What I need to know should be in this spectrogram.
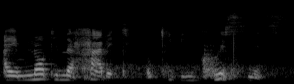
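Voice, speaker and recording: Woman as husky, dour businessman. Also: medium pitch, normal speed, darkish tone, close to an everyday voice, low-quality recording. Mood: cold, disdainful. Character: stern, dour businessman Scrooge, coldly dismissive. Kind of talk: radio play acting.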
